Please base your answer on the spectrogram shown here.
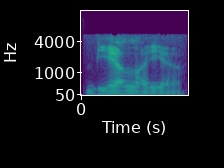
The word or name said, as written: Belaya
